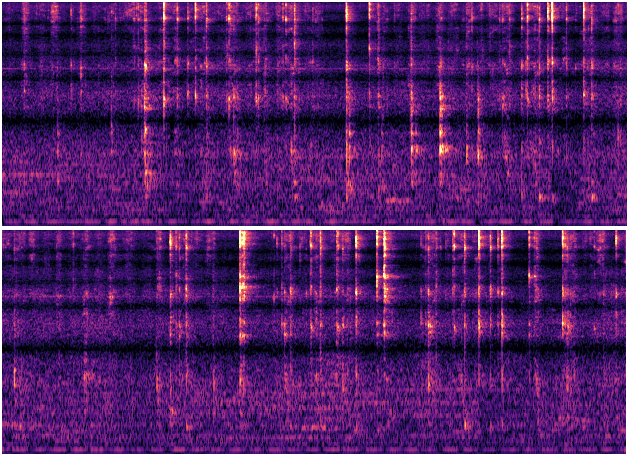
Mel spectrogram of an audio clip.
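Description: A metal fork stirring thick mayonnaise-based green sauce in a ceramic bowl: irregular light clicks and scrapes of the fork against the bowl, over a steady low hum.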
